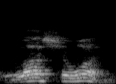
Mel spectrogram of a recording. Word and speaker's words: Lashawan: So this word right here, okay, written in the Hebrew is Lashawan. Okay, Lashawan in English means language.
